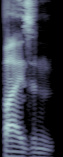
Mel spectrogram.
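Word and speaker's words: bison: that is called the bisen it is does have a z I agree with the it's got a z z it's it's a z that well it's not a silent Z it's just an invisible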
